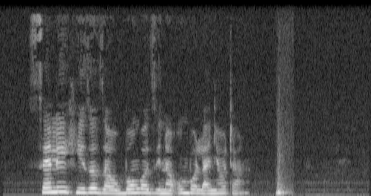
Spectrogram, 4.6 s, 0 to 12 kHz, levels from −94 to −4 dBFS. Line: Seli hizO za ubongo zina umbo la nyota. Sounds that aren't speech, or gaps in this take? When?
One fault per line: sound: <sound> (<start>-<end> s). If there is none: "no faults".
sound: whoosh (3.4-3.7 s)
